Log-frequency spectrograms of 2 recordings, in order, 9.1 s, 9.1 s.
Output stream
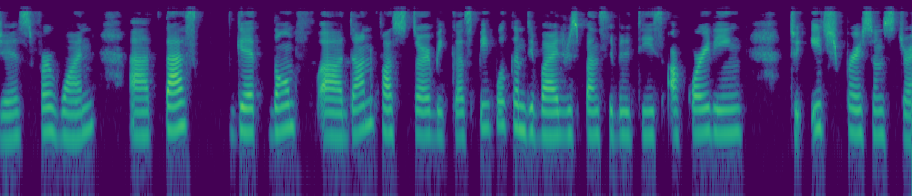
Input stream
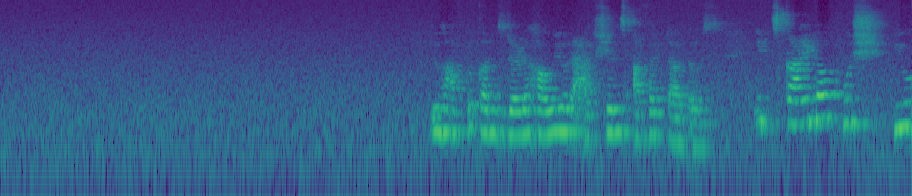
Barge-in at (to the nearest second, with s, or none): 4 s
